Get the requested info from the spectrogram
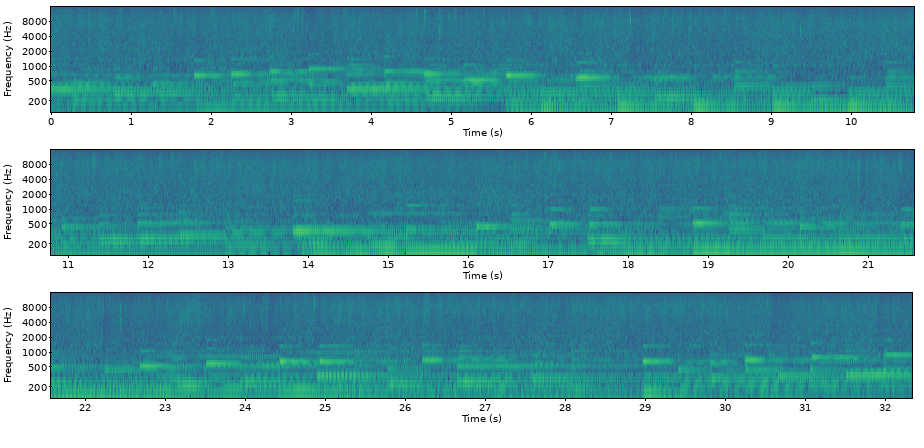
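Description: Steady rain falling, with slow, soft background music beneath it: sustained chords with a deep bass note that shift every few seconds.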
